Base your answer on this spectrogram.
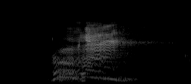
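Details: F1 leopard cat hybrid, indoors while playing with and drinking water, gives a single drawn-out meow lasting under a second, rising and then falling, with a nasal, harmonic tone over a quiet background.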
